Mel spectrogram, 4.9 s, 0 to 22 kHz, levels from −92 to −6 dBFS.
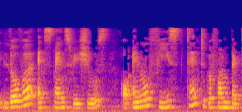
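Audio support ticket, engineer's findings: Adaptive stream at a lower bitrate, 1.69 s to end of clip. Abrupt drop in speech quality, no gap or dropout. Codec artefacts rise. Probable component: adaptive streaming client. Mechanism: throughput fell, so the player switched mid-stream to a lower rendition. The artefacts fit AAC-LC falling from roughly 96 to 32 kbit/s. Encoder discards high band, coarser quantisation.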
